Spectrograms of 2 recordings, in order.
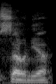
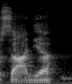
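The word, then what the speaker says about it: Sonia: brother named Manic and a sister named Sonya, or Sonya. They pronounced it both ways in the cartoon, just back and forth.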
